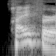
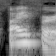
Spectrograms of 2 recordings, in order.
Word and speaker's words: Pfeifer: know why you know our family pronounces it Piper I lived in Germany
